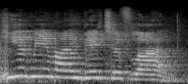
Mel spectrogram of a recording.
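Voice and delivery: grand declaiming opener; over the top. Shown as a demonstration. Poet testing an over-the-top opening, grandly declaimed. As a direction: proclaim it like a grand bard. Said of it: "O T T? A bit".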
